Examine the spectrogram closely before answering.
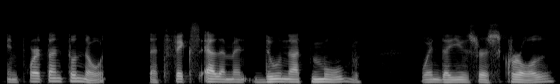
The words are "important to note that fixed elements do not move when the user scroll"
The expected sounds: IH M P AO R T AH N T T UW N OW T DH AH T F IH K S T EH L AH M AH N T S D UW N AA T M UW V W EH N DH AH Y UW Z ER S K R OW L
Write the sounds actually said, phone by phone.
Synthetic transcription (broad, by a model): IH M P AO R T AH N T T UW N OW T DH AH T F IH K S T EH L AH M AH N T D UW N AA T M UW V W EH N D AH Y UW S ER S K R OW L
